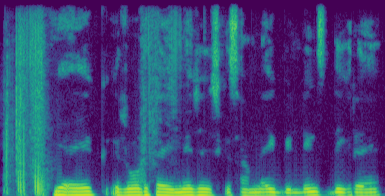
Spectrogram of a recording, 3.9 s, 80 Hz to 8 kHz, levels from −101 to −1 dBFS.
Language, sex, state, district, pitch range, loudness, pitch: Hindi, male, Uttar Pradesh, Etah, 125-135 Hz, -15 LUFS, 130 Hz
